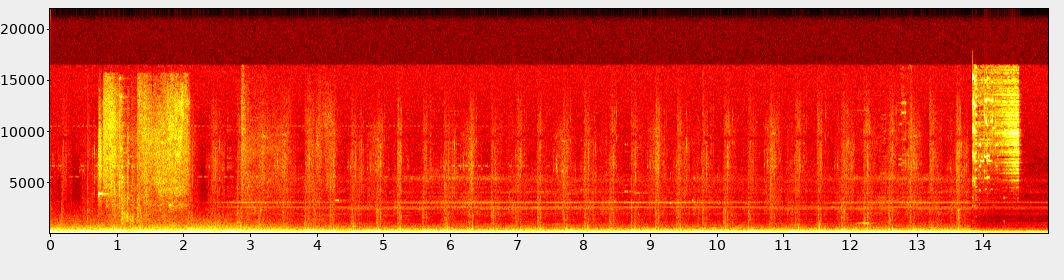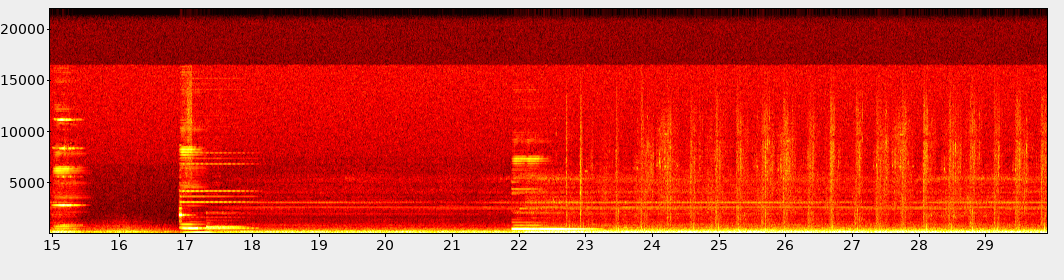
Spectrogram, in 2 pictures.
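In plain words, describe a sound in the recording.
Footsteps clang steadily on a metal floor.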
